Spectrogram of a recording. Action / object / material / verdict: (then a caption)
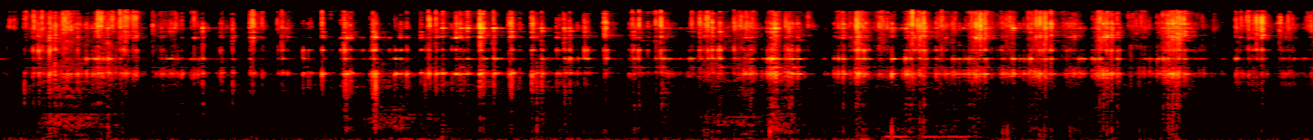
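tap / small glass jar with a studded sleeve / glass / none. Long nails on both hands tap and scratch a small hollow glass mason jar wrapped in a black studded sleeve. Quiet, rapid, bright clicks and scratchy strokes run continuously throughout, each dying away almost instantly, over a faint steady high tone.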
